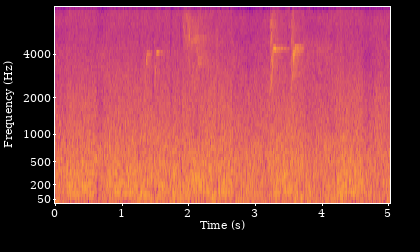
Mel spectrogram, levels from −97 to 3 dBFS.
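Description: A clip of everyday sounds, carried over a G.722 call path with nothing above 8 kHz, shows sound dropped by the voice detector at 0.00–0.17 s, 0.62–0.77 s, 3.74–4.22 s and 4.61–5.03 s. Each time the sound gives way to steady synthetic noise lasting 150 to 480 ms. The likely cause is the sender's detector classing the sound as background and stopping transmission, with comfort noise filling the gap. Sound chopped by the voice detector appears at 1.25–2.15 s, where about 240 ms in total is replaced, and at 2.42–3.23 s, where about 600 ms is replaced. The detector likely toggled repeatedly, so the sound breaks up.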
